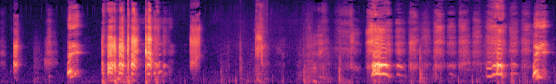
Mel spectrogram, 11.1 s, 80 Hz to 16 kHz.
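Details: Almost 10-month-old baby laughing at mom's hiccups: short, sharp adult hiccup sounds between bursts of the baby's giggling and laughter.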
